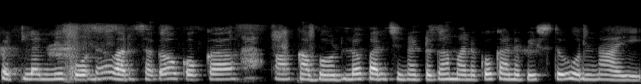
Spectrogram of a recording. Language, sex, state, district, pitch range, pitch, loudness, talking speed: Telugu, female, Andhra Pradesh, Anantapur, 225-245 Hz, 235 Hz, -17 LUFS, 95 wpm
